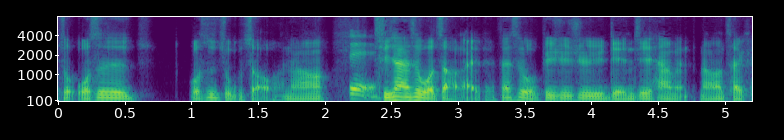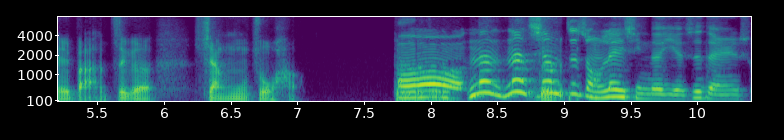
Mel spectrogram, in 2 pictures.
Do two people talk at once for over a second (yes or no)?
no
